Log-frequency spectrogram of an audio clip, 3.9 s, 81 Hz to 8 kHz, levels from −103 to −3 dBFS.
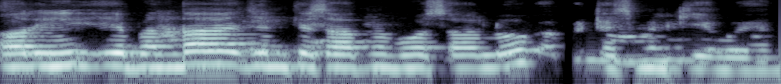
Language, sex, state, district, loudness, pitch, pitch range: Hindi, male, Bihar, Kishanganj, -24 LUFS, 210 Hz, 195-225 Hz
